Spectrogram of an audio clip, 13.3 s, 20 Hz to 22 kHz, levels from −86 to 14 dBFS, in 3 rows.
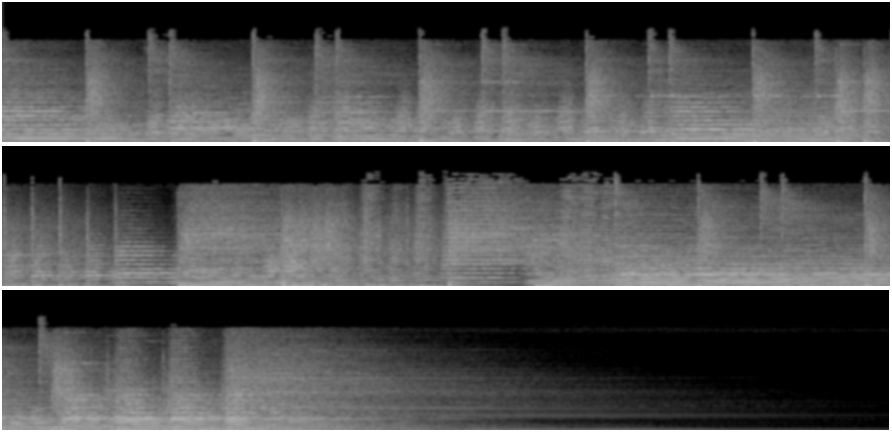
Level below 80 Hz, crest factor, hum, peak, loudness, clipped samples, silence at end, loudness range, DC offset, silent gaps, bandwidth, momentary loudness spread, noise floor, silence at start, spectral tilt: -36 dBFS; 18 dB; none; -2 dBFS; -16 LUFS; under 0.1%; 1.8 s; 3 LU; under 0.1%; none; 18 kHz; 5 LU; -60 dBFS; 0 s; -2 dB/octave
